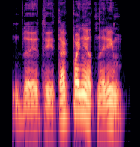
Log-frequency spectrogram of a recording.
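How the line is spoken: Calm. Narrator (Russian): спокойно прокомментировал Василий

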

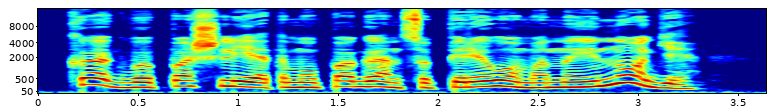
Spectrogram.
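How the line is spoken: Sigh. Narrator (Russian): вздохнул рядом Потап

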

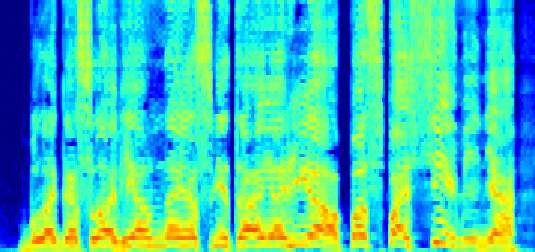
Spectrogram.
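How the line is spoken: Piercing scream. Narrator (Russian): пронзительно закричала Рэйчел

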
